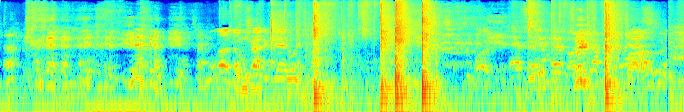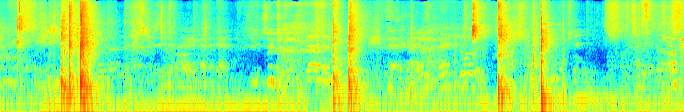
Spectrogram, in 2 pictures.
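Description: Thuds and slaps of bodies landing on padded judo mats as partners are swept with de ashi harai and break fall, a scattered series of impacts, the loudest about a third of the way in and just past halfway.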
